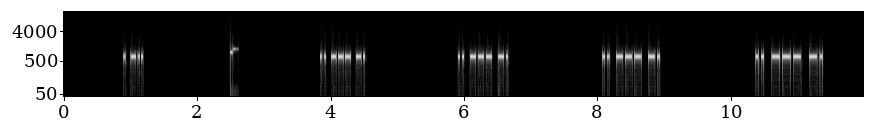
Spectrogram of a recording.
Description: Morse code, heard as a keyed tone, about 40 wpm, 690 Hz. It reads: ED ION ION ION ION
